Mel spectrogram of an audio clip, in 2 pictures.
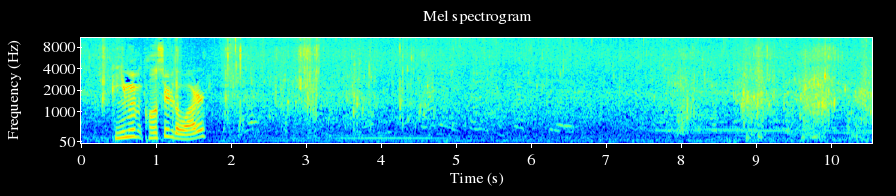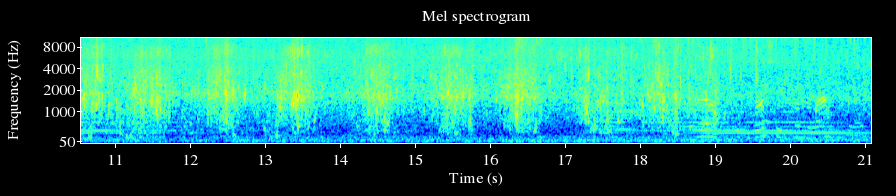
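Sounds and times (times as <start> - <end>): floodwater rushing: 0.0 - 21.0
heavy rain falling: 3.3 - 15.6, 17.0 - 21.0.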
